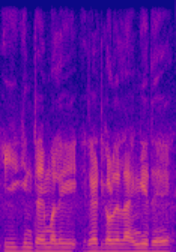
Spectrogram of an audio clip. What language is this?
Kannada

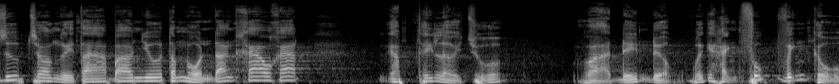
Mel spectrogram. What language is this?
Vietnamese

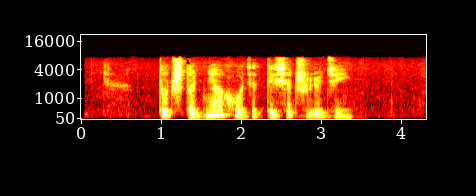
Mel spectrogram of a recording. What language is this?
Belarusian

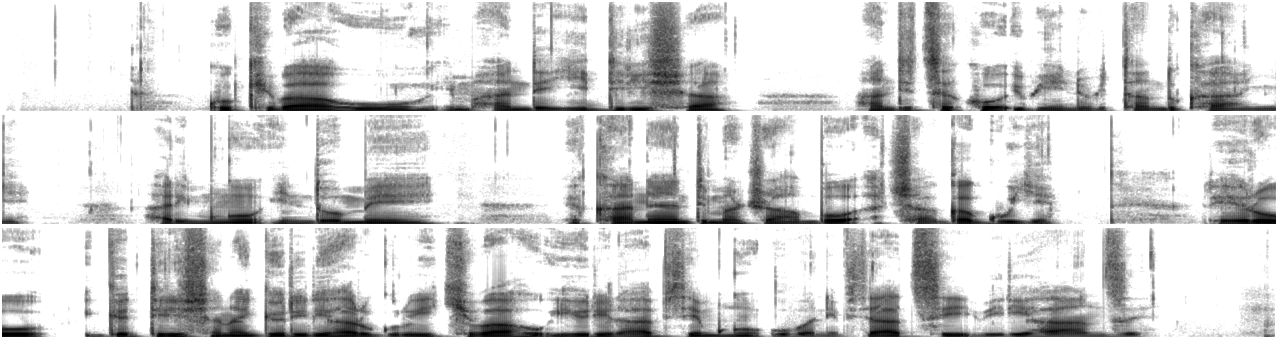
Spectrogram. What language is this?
Rundi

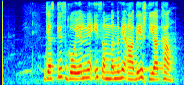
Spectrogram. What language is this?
Hindi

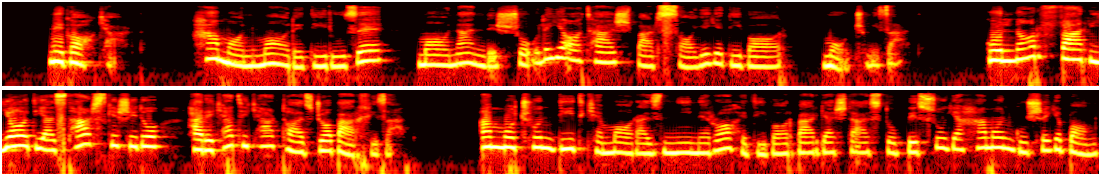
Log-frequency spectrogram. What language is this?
Persian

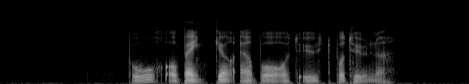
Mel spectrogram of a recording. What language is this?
Norwegian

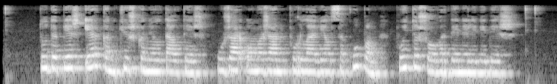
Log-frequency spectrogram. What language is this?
Mari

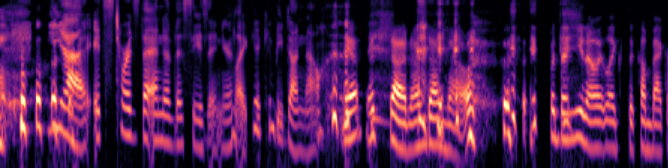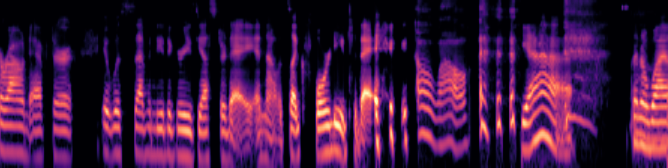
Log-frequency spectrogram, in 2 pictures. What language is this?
English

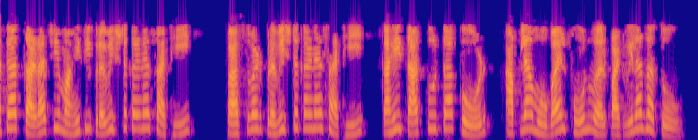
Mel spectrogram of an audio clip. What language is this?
Marathi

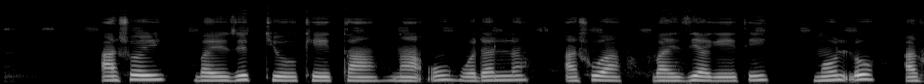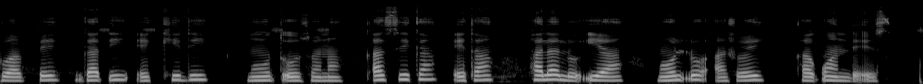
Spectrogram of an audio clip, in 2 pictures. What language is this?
Wolaytta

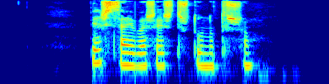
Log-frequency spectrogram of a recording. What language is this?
Mari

